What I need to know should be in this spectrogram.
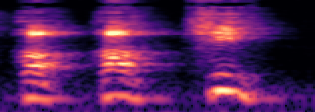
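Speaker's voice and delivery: loud ha ha he; punched syllables. Shown as a demonstration. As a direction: pop each syllable. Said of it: "show you what to do".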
